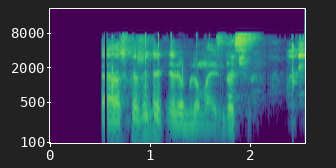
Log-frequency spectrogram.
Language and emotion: Russian, neutral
